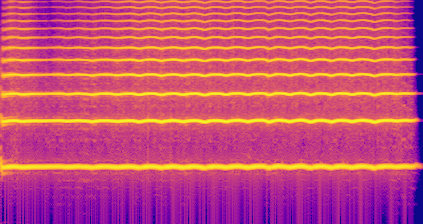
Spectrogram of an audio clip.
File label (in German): TRP WEICH, Alpine Volksmusik; Best Service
